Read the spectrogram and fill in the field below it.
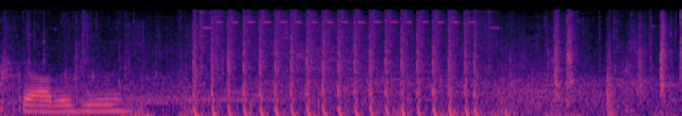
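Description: A rifle fires in a rapid automatic burst.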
